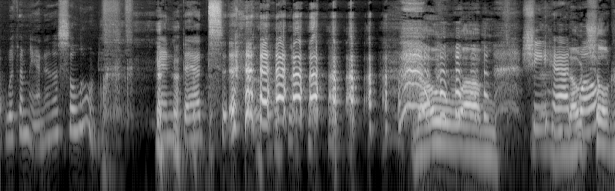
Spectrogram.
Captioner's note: laughs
